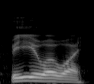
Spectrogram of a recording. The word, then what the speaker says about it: buoy: How do you pronounce it? Boy. Boy. Yeah, that's weird. And someone was like, "It's pronounced buoy," and I was like, "I mean, yeah, in some places, but not everywhere."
